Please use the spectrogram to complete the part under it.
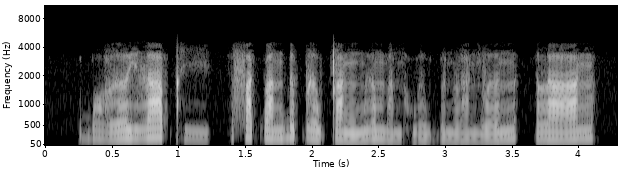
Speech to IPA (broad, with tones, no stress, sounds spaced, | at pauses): ɓ ɔ̤˨˩ ɣ əː˧ j l aː˦˥ p̚ t̪ʰ i̤˨˩ | f a˦˥ k̚ v a˨˦ n ɗ ə˦˥ p̚ ɣ ə˨˦ w t̪ a˧˩ ŋ m ɨ˧ ə̯ m a̤˨˩ n h w ə̤˨˩ w ɓ ə̤˨˩ n l a̤˨˩ ŋ v ə˨˦ n | l a˨˦ ŋ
